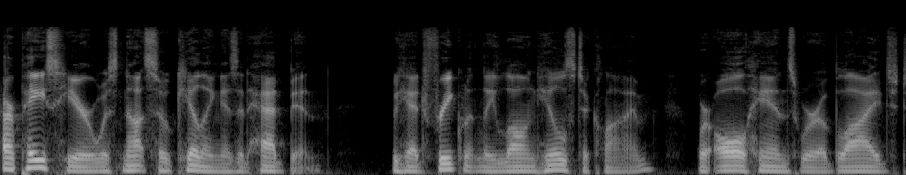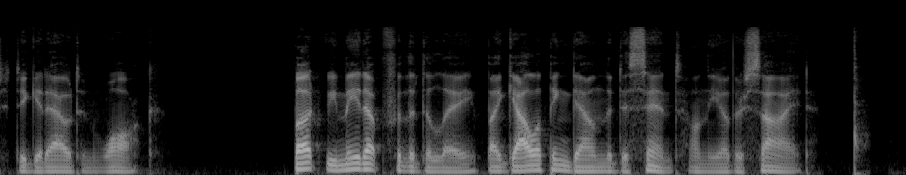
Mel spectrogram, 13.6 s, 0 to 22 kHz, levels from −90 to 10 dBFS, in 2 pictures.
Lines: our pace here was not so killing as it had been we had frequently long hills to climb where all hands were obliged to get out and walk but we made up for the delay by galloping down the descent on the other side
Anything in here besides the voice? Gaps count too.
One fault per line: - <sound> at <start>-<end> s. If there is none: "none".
- squeak at 13.2-13.3 s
